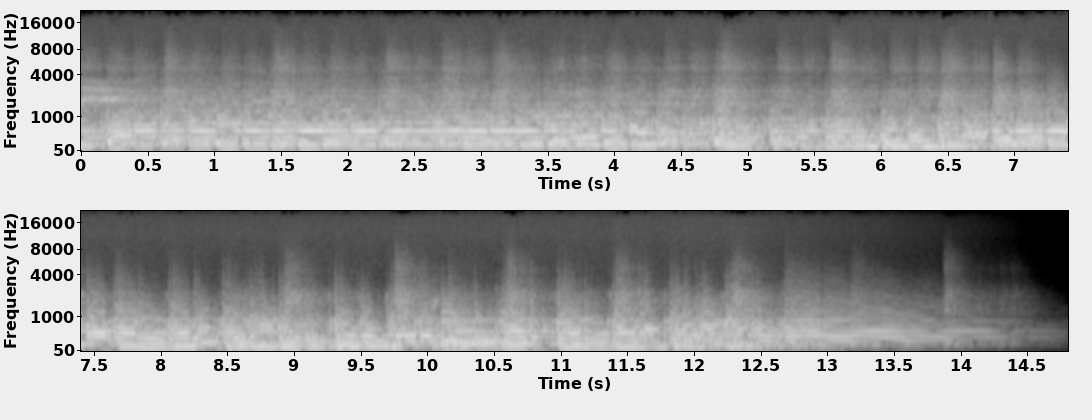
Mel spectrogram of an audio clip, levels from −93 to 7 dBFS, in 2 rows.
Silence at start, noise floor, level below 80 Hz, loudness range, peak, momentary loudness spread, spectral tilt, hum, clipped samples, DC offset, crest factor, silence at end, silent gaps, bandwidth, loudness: 0 s; -43 dBFS; -34 dBFS; 4 LU; 0 dBFS; 6 LU; -7 dB/octave; none; under 0.1%; under 0.1%; 10 dB; 0.55 s; none; over 20 kHz; -11 LUFS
